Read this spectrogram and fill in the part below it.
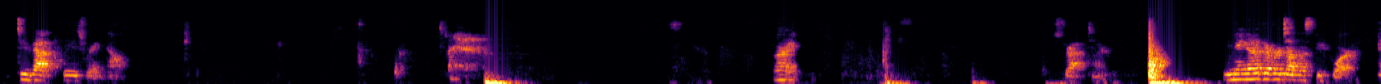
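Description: A woman talks calmly and clearly, close by, in short phrases.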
